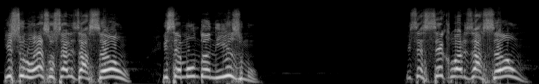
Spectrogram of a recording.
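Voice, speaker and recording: A man's voice: very high-pitched, fairly quick, no echo, studio quality. A man with a Brazilian Portuguese accent preaching a sermon as pastor, emphatic, with rhetorical questions and scripture quotes. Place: church.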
